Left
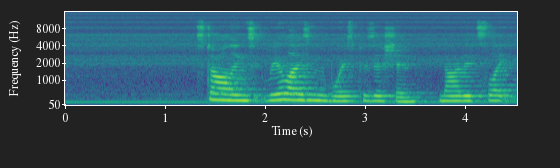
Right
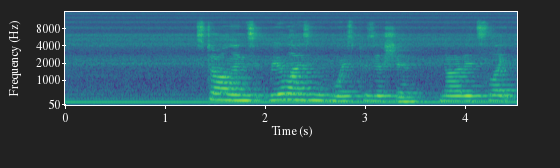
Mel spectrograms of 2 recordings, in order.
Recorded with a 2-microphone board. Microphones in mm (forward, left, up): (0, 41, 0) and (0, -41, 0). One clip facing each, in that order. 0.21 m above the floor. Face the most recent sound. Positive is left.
turn(degrees=45)  # may be behind; listen again after turning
